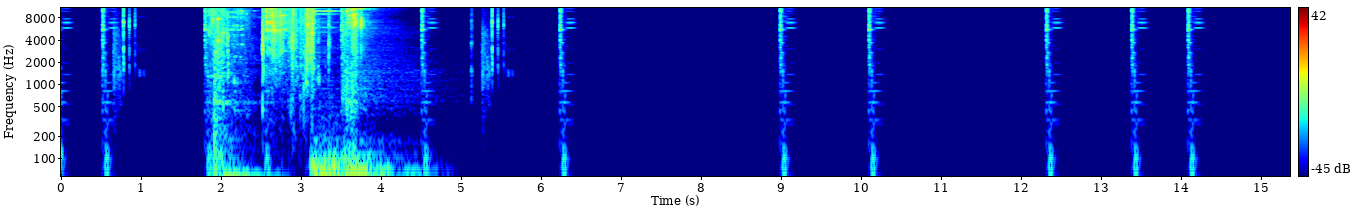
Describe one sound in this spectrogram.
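A short game menu sound chimes with each click.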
